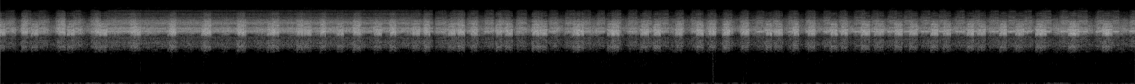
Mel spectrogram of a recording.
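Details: Cicadas singing in midsummer in a Greek pine forest: a dense, unbroken buzzing chorus, high and hissing, pulsing rapidly about three times a second with no other sounds.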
